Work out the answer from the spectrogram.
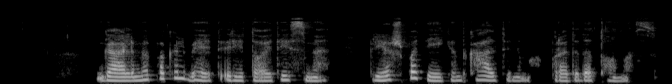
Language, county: Lithuanian, Alytus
